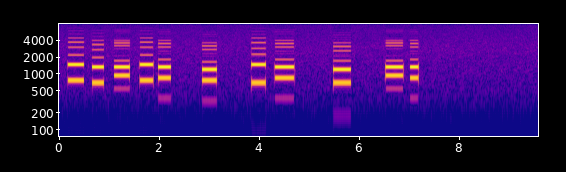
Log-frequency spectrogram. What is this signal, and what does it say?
DTMF, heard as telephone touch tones, dialled by hand, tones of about 280 ms. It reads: 62068 4 38 1 08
